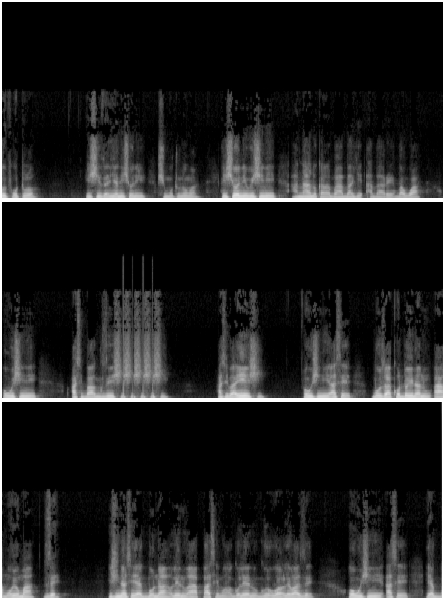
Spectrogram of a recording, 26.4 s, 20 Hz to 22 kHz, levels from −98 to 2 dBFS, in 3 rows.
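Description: From the first moments to the end, the sender's clock runs about 3 percent slow against the receiver's, a clock drift between sender and receiver. The jitter buffer keeps draining, so timing never settles. Unlike a single dropout, this drift leaves the whole clip subtly unsteady.

Repeated timing corrections run from 0.24 s to the end, pacing playback at 97 percent of normal as the receiver stretches and repeats tiny slices to cover the slower feed. These edits all push the same way at uneven spacing, heard as a faintly wavering tempo rather than distinct clicks.

Between 2.35 and 6.90 s come scattered short gaps, roughly three of them, the longest around 15 ms. Each hole is patched by prolonging the preceding sound, so it registers as a brief smear or tick. These are isolated losses, not the steady drift underneath.

From 11.24 to 12.04 s the CD is stuck on one turn. The same 0.20 s segment repeats four times with a short mute at each jump. 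This fast, evenly spaced stutter is what separates it from the irregular timing hiccups elsewhere.

From 20.20 to 25.42 s a second run of scattered short gaps appears, about four this time, none longer than roughly 10 ms. Each is concealed by stretching the last sound. The audio came through an Opus call path limited to 12 kHz, with coding that points to around 32 kbps.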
